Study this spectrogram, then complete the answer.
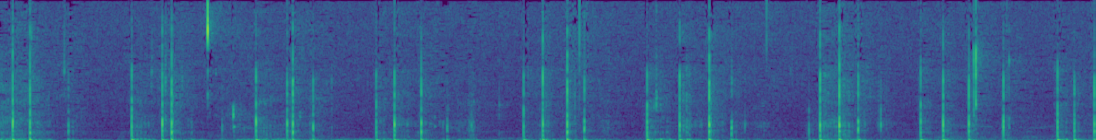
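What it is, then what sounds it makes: Leather wallet being tapped. Fingertips and nails tap on a closed black leather wallet with a snap tab, making many quick, dry taps in uneven bursts. Each tap has a soft low thump under a brief bright click and dies away almost at once.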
